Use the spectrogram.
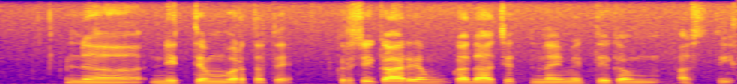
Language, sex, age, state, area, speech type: Sanskrit, male, 18-30, Haryana, rural, spontaneous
